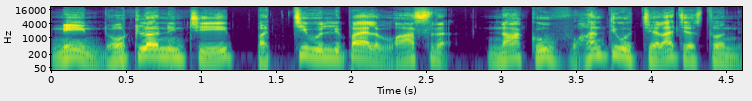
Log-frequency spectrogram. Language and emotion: Telugu, disgusted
